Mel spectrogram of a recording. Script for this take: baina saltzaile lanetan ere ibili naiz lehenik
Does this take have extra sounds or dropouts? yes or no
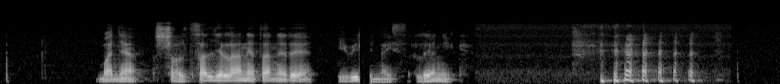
yes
